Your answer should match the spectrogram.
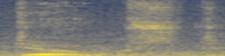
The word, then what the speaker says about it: dost: Dost is pronounced dost and means friend in Erdo and Punjabi. Thanks a seafo or is it is it a soft door as in doast like toast?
